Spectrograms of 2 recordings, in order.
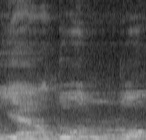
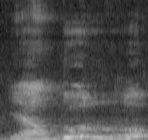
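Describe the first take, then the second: No difference in how they are said.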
